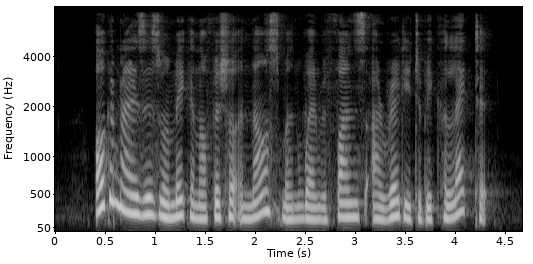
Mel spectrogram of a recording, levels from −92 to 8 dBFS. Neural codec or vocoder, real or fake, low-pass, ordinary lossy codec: none; real; 7.2 kHz; AAC, 48 kbps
